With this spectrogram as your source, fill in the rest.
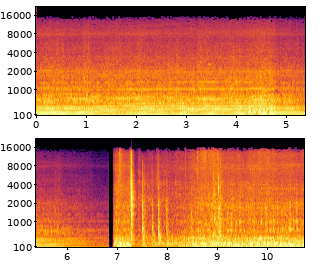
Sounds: vehicle, speedboat

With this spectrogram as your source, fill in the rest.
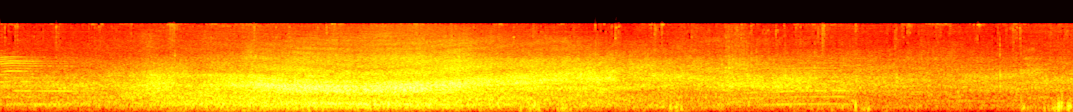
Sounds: clip-clop

